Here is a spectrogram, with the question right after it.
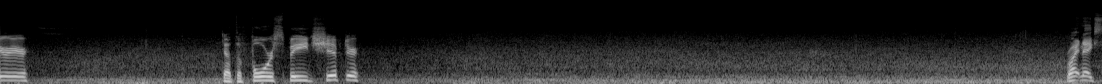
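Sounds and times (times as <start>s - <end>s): low rumbling outdoor noise: 0.0s - 11.0s.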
